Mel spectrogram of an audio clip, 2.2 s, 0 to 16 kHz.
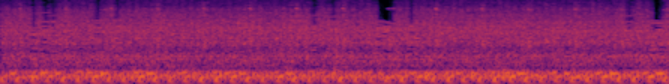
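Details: BMW E36 drift car on the lift at idle: fast, even puffing tick with nothing else in the background; exhaust leak felt near the front of the exhaust, to be sealed again.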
